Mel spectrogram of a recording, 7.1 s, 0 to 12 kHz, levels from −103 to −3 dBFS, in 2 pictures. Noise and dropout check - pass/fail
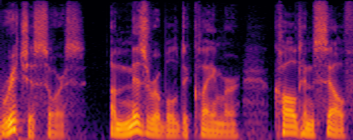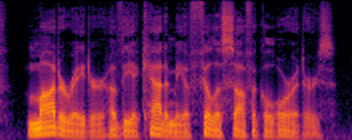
pass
